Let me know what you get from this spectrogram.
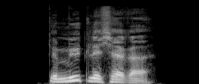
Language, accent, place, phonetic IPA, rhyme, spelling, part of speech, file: German, Germany, Berlin, [ɡəˈmyːtlɪçəʁə], -yːtlɪçəʁə, gemütlichere, adjective, De-gemütlichere.ogg
- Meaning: inflection of gemütlich: 1. strong/mixed nominative/accusative feminine singular comparative degree 2. strong nominative/accusative plural comparative degree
